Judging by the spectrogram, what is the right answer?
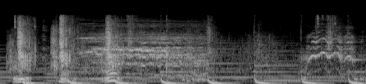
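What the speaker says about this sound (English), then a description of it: "Horses are going crazy." Horses in Minecraft, a video game, neigh and whinny again and again in loud, close calls, with clip-clop hoofbeats sounding between them and no talking.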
